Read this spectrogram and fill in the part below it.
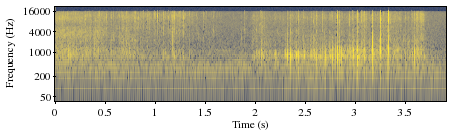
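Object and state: Sequin-covered notebook being scratched.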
